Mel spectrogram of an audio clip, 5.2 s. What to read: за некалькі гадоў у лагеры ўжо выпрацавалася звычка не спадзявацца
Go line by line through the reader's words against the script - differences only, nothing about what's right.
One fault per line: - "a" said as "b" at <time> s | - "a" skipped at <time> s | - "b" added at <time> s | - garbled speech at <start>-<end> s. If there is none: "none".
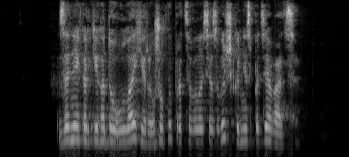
none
